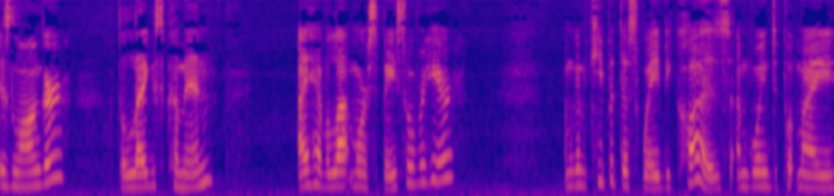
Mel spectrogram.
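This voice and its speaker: Delivery runs at a moderate pace with long, frequent pauses. The sound is dry with no echo. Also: woman. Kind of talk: tutorial. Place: car. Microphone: phone near.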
